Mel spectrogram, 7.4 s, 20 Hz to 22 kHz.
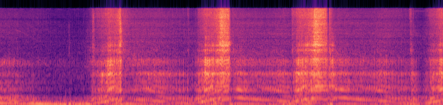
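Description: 2013 Maserati GranTurismo Sport's Ferrari-built 4.7-litre V8, just started and revved in place. Its throttle is blipped about every second and a half, each rev climbing quickly and falling slowly back to idle.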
